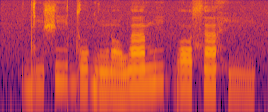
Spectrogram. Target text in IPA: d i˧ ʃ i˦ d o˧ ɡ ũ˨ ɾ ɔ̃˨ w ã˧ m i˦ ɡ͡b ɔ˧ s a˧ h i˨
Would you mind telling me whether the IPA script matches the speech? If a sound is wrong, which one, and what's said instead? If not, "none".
a˧ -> ã˧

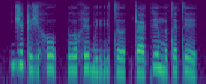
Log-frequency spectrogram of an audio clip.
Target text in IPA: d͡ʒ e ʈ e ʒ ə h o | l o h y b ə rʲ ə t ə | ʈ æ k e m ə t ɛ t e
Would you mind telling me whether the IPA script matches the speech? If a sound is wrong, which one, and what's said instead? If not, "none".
y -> e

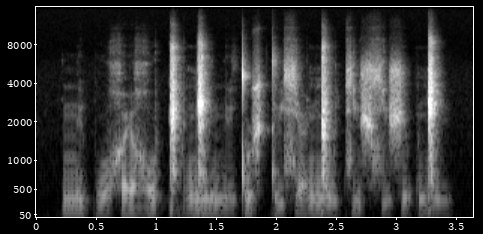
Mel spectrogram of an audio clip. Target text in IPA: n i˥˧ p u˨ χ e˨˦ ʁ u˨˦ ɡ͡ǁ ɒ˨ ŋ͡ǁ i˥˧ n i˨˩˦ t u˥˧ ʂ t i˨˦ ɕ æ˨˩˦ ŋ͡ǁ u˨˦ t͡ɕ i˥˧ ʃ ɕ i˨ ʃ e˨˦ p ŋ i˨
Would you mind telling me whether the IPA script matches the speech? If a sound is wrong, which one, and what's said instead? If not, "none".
ŋ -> ŋ͡ǁ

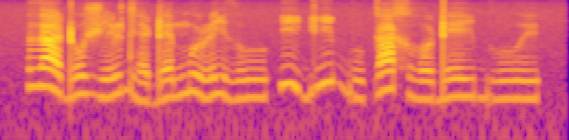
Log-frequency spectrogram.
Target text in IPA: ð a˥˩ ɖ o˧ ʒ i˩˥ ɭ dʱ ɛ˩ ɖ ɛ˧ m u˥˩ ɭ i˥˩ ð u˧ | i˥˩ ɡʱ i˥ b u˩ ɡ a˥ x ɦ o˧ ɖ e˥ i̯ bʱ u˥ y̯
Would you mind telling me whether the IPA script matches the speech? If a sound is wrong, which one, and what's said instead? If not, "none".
none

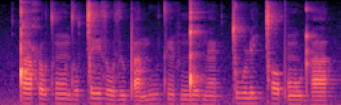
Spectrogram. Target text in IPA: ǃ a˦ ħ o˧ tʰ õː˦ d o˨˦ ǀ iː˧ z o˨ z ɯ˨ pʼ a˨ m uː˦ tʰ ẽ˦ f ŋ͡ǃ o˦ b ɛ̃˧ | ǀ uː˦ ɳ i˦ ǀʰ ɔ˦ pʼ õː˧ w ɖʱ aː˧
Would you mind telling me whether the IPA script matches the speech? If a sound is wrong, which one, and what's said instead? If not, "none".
iː˧ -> eː˧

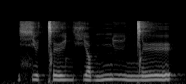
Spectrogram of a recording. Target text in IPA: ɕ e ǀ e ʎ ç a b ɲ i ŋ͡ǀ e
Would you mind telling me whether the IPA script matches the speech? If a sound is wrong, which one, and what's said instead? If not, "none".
none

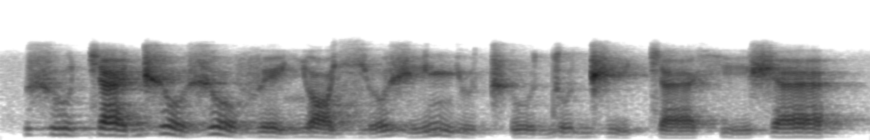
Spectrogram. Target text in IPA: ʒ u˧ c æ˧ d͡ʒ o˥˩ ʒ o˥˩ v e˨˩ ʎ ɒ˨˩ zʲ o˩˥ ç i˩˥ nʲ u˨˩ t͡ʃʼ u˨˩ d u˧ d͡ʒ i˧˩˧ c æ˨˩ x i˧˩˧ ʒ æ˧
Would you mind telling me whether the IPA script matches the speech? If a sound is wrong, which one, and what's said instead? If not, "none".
ç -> ʒ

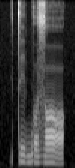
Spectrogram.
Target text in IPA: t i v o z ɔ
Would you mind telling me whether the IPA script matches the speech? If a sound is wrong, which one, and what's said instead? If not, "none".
v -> b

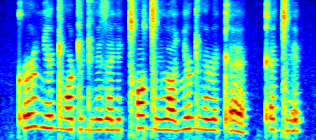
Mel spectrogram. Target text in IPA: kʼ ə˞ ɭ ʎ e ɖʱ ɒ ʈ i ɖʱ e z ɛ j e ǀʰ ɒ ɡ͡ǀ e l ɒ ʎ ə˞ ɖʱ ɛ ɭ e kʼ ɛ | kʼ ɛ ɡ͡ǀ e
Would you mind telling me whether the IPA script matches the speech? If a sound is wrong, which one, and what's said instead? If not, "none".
none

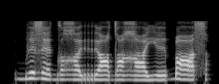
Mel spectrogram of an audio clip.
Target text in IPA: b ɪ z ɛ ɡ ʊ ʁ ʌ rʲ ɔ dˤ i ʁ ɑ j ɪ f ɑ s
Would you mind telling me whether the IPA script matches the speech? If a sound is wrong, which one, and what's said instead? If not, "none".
f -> ɓ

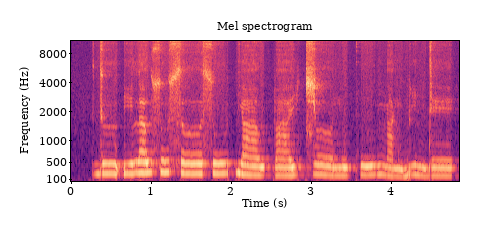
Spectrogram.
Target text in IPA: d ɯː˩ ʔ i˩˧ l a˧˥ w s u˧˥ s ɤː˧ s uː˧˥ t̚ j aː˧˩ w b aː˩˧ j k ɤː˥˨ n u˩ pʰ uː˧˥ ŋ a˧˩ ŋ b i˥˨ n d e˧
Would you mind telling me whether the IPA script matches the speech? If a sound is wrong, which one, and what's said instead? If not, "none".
k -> t͡ɕ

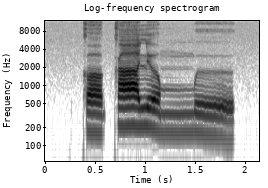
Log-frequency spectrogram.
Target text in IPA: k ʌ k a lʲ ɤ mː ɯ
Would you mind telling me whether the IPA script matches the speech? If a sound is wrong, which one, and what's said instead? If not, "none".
none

